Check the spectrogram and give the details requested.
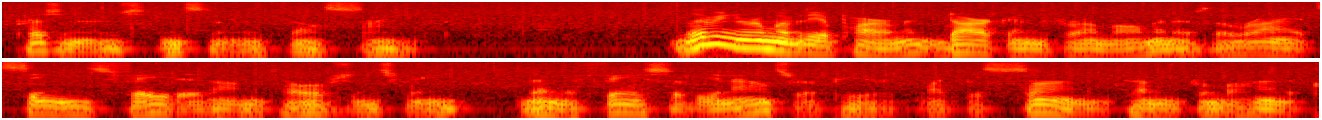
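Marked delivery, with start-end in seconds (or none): none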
